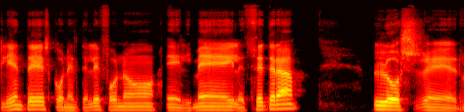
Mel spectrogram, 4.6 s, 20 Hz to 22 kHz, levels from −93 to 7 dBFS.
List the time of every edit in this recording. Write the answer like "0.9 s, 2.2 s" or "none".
1.6 s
